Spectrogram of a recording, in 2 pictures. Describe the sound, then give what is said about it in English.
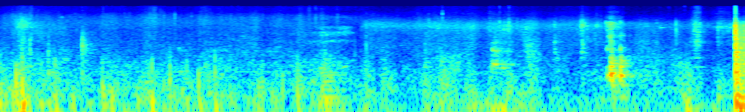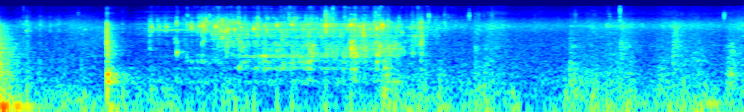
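A few sharp knocks and clinks, then a steady splashing hiss of water poured into a glass for a couple of seconds, with soft shuffling movement in the background. “Here, have some water.”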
